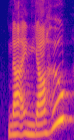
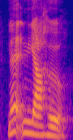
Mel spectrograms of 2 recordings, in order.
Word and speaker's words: Netanyahu: she says um this is about Benjamin not Nan yahu how do you say that name Netanyahu nyaho it's kind of fun but like also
